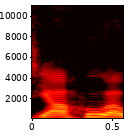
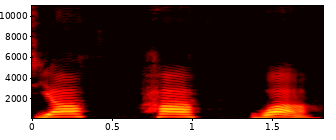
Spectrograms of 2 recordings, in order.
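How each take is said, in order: First: The second syllable has an oo vowel. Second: The second syllable has an ah vowel. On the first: The speaker calls it wrong. "with a U" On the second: The speaker calls it right. "It's Yah-ha-wah"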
